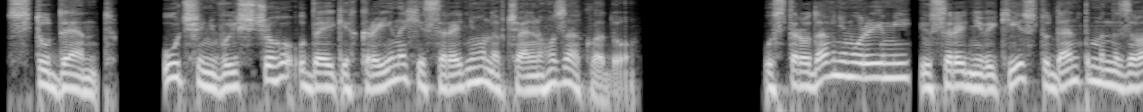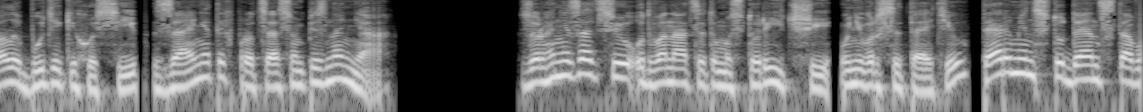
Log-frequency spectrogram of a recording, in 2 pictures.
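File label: Ukrainian, male, elearning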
